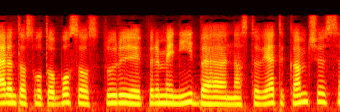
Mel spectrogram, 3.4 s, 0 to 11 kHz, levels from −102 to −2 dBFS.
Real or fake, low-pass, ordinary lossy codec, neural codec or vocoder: fake; 7.2 kHz; MP3, 48 kbps; codec, 16 kHz, 0.3 kbps, FocalCodec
